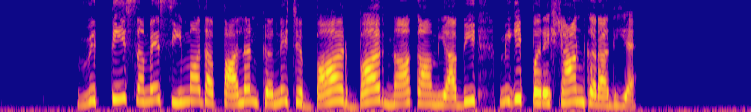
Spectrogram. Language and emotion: Dogri, angry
